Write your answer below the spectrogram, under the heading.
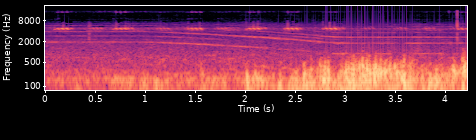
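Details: Chirping crickets in New York City, recorded May 28, 2024. Rapid, regular high chirps come about three per second over a rising traffic rumble, with a long, slowly falling tonal sound crossing behind them.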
